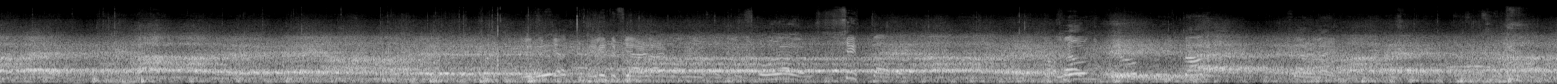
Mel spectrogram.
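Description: A large crowd chants and sings loudly in an echoing stadium.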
